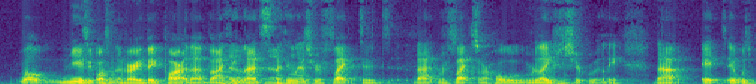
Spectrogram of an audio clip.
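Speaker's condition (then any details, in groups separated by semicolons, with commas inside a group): No condition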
